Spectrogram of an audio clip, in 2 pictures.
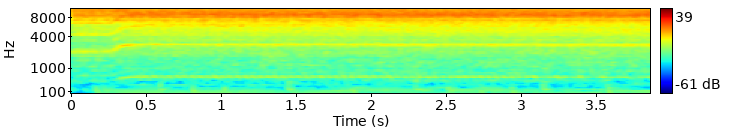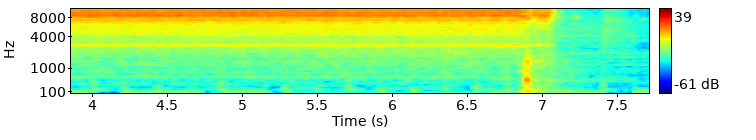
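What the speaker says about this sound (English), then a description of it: "Put it on fast drill mode, hold it down there, nice and securely, and just start slowly at first." A power drill set to fast mode bores through plastic into a steel tube, its high steady whine loud and close for several seconds before a sharp pop as it breaks through and the motor winds down.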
